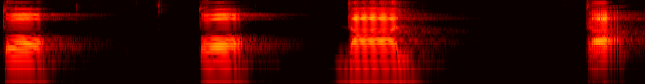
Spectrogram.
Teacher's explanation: زبان کی نوک اور اوپر کے دانتوں کی جڑ سے ادا کیے جاتے ہیں یہ حروف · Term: حروف نطعیہ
